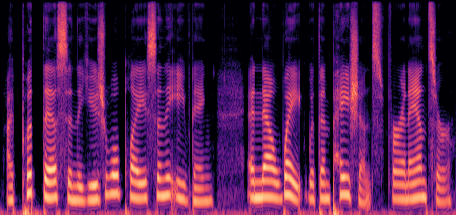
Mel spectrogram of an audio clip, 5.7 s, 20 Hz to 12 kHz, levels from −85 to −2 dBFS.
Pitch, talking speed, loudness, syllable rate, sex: 205 Hz, 190 wpm, -17 LUFS, 5.1 syllables/s, female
